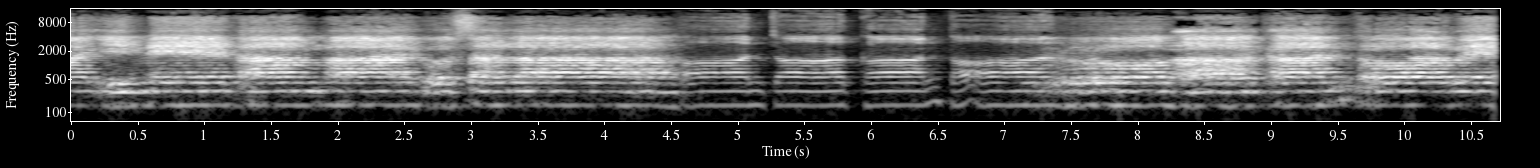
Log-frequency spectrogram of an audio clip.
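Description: Thai Buddhist funeral chant: monks chanting together on one low, steady pitch. There are a few brief breaks about halfway through.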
